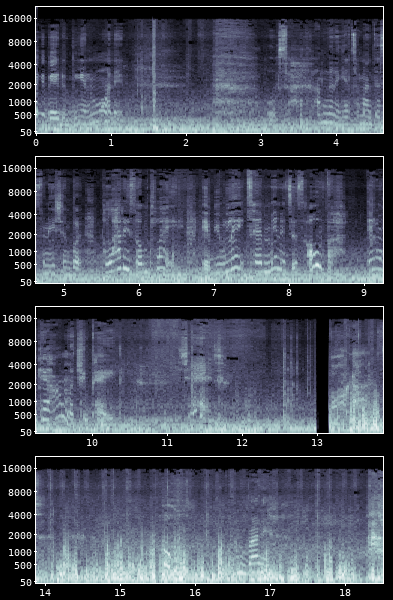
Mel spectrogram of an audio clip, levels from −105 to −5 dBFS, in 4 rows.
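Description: No technical faults can be heard anywhere in this recording.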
